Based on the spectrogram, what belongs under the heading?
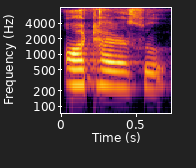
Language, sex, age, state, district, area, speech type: Nepali, female, 18-30, West Bengal, Kalimpong, rural, spontaneous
